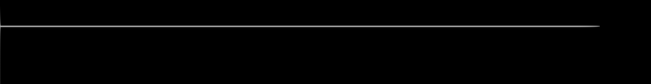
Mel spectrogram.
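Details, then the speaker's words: Pure, steady high-pitched 6000 Hz tone lasting about six seconds, then silence; first tone of a headphone hearing test, played in the left ear. "okay guys so first tone 6,000 Hertz"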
